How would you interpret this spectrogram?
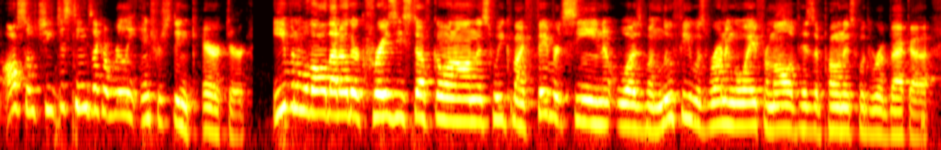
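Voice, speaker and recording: Male episode reviewer, slightly high pitch, sharp bright tone, excited fan commentary, informal and slangy. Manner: casual fan talk with slangy emphasis. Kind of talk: enthusiastic video review commentary.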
